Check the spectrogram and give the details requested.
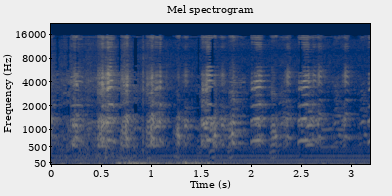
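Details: Dispute between Canada geese over incubating the eggs at Rogers Place, Charlo, Montana, in April 2022, with the male joining in noisily: dense, fast, harsh honks tumbling over each other for several seconds, backed by a low mechanical hum.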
